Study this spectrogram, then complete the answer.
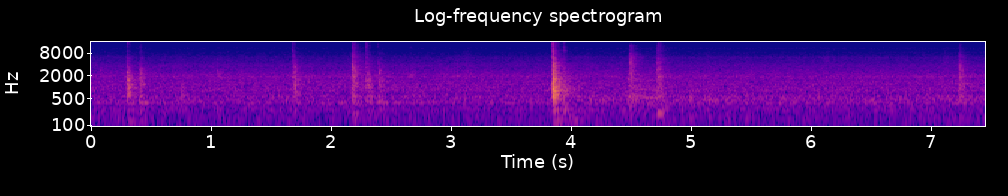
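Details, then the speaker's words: Commodore 1541 disk drive on a Commodore 64, reading old previously written disks: sparse irregular clicks and one sharp clack as head hunts without settling, ending in File Not Found error; failed read, cause suspected, not confirmed. "File not found error. Alright, well, I think I'm going to have to give up."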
